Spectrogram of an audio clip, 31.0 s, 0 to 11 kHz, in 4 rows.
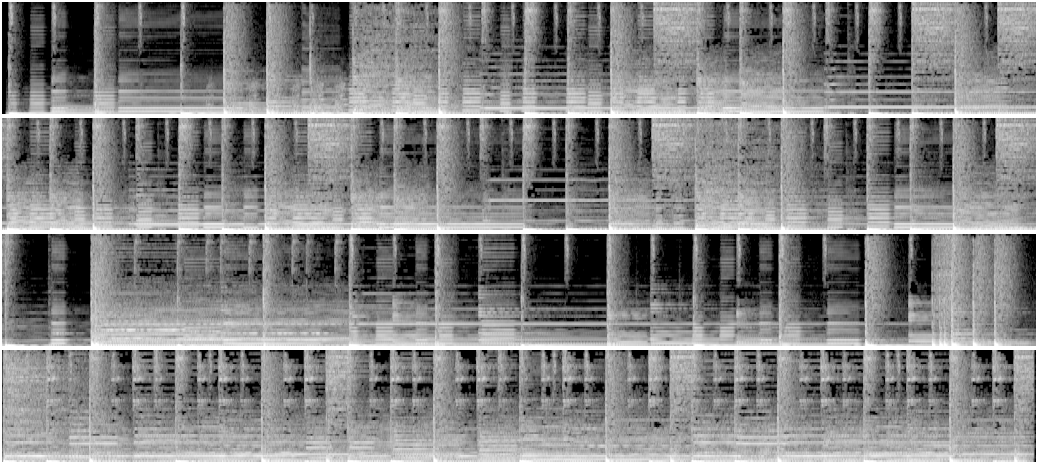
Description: Tempo: 93 BPM.
MP3 with melody DEMO 30s (0.5 MB)zdarma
